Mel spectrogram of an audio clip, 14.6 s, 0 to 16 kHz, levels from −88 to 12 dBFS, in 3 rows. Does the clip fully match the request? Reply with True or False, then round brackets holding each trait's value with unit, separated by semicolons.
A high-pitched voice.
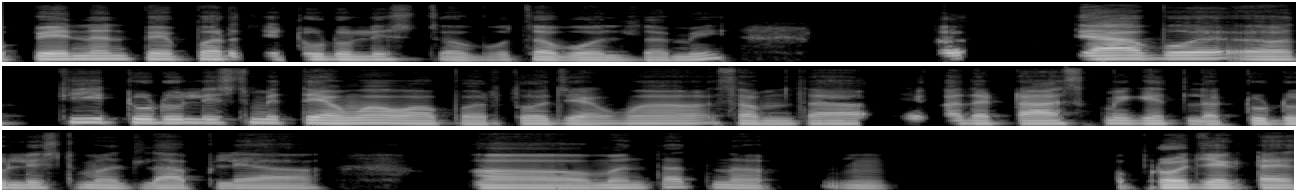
False (120 Hz)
